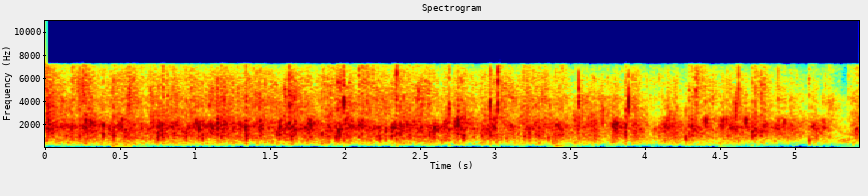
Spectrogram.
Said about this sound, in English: Please, round of applause for you, please.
